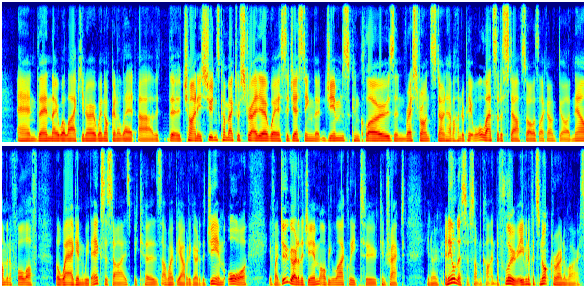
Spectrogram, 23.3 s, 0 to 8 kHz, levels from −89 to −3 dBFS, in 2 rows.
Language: English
